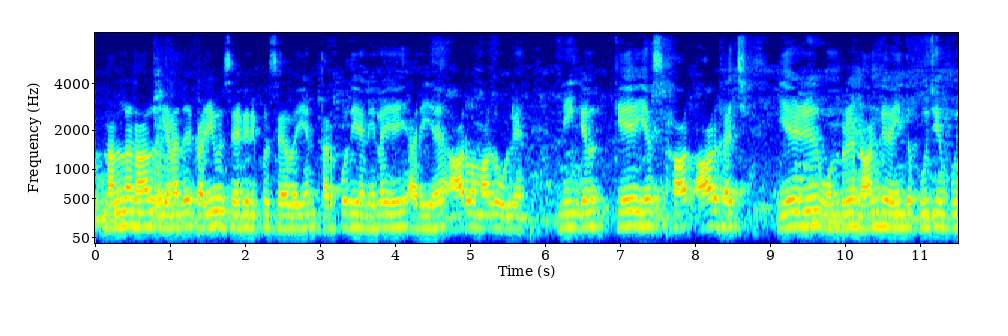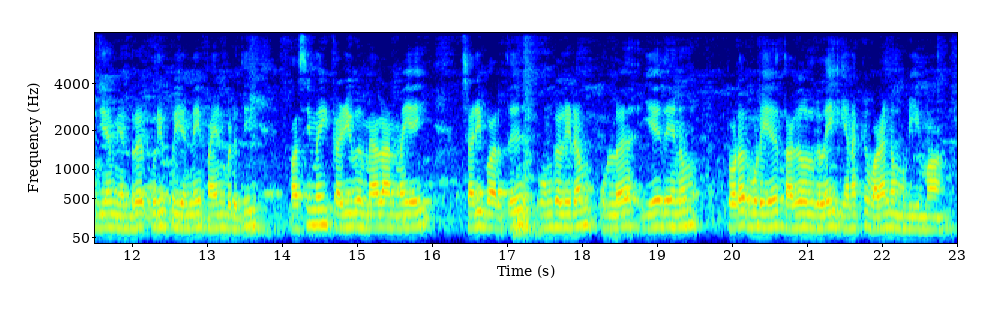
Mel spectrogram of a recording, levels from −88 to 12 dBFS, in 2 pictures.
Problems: background conversations at intervals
